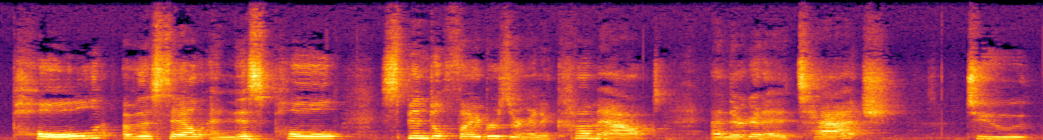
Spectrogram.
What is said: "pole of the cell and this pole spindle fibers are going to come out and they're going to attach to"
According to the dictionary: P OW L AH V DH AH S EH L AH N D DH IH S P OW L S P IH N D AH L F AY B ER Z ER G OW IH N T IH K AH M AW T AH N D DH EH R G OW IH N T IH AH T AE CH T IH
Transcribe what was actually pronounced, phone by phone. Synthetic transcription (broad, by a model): P OW L AH V DH AH S EH L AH N DH IH S P OW L S P IH N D L F AY B ER Z ER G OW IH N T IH K AH M AW T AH N DH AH R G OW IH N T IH AH T AE CH T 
